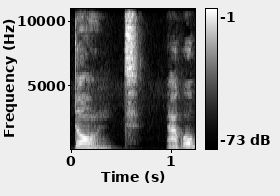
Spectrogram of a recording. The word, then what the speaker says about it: don't: 우리가 DO 이렇게 됐을 때는 우로 발음을 하는데 이때는 우로 발음하지 않고 발음해서이 단어는 don't don't가 아니라 don't라고 발음하시면 되겠습니다.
